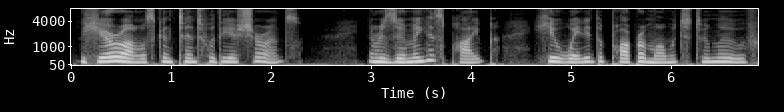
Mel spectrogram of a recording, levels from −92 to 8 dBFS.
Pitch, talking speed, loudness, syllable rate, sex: 190 Hz, 155 wpm, -17 LUFS, 5.0 syllables/s, female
